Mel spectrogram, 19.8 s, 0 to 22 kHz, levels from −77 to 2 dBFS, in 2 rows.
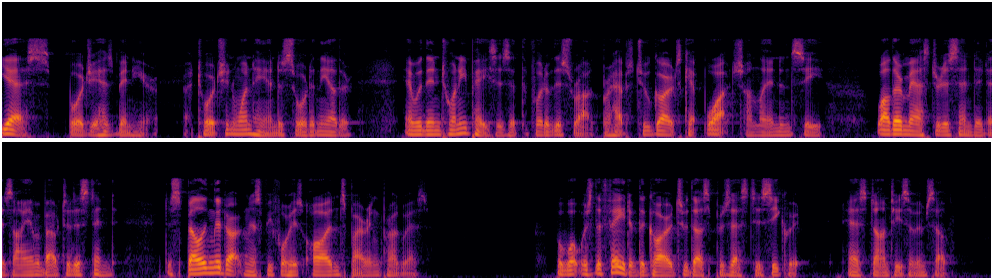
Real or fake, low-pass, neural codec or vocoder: real; 7.2 kHz; none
